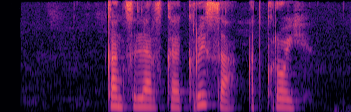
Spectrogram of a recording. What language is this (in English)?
Russian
